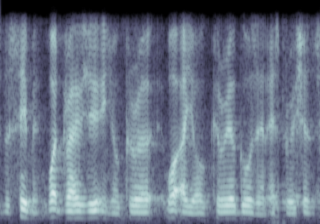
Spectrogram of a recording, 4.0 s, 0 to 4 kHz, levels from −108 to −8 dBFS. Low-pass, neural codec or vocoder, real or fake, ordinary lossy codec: 3.6 kHz; none; real; none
